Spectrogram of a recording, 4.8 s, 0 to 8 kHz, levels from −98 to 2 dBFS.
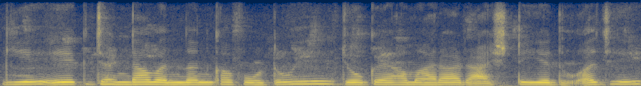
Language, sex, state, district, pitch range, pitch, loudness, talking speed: Hindi, female, Odisha, Nuapada, 185-205 Hz, 190 Hz, -15 LUFS, 160 wpm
